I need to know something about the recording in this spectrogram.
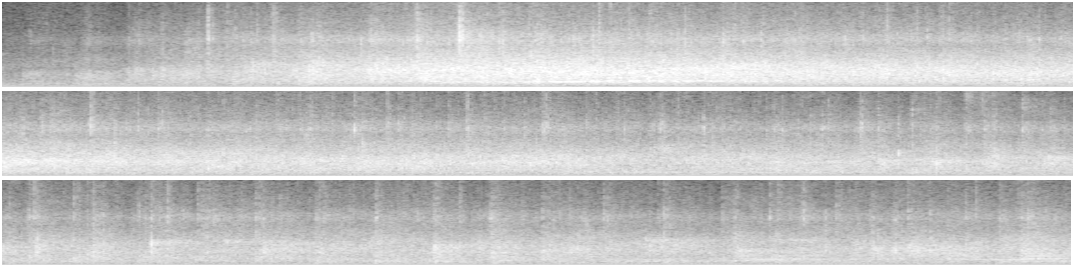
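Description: Audience applauding. The clapping swells over the first couple of seconds, carries on steadily and cuts off suddenly at the end.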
